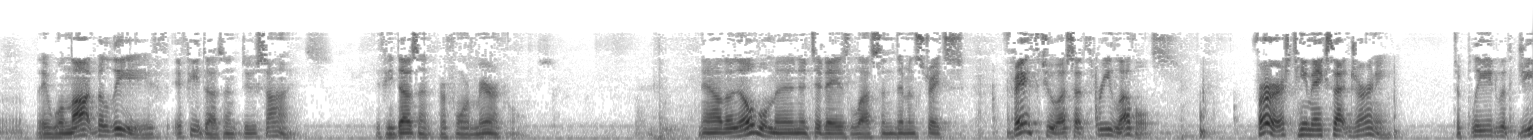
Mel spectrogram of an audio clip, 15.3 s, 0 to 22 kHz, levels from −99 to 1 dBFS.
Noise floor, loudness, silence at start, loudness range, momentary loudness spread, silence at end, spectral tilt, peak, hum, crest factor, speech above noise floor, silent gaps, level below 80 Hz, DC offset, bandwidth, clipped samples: -60 dBFS; -28 LUFS; 0 s; 5 LU; 17 LU; 0 s; -4.5 dB/octave; -6 dBFS; none; 22 dB; 33 dB; none; -56 dBFS; under 0.1%; 8.8 kHz; under 0.1%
